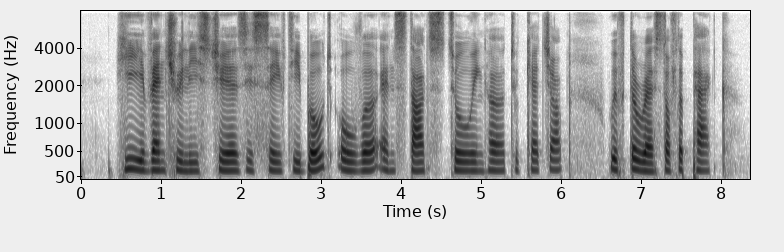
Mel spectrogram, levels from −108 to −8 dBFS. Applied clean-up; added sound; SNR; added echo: none; none; none; none.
